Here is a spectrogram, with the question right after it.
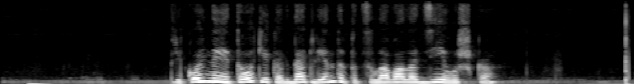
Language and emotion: Russian, positive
